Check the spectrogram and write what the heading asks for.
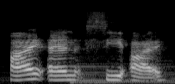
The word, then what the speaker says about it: INCI: Is it literally INCI, I-N-K-Y, INCI names? INCI, and I don't have the acronym in front of me, but it's essentially, I want to say, international nomenclature.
